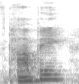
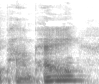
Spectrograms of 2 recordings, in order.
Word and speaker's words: Pompey: after the Roman leader Pompey and a lot of people outside the area will say Pompeii but if you actually again look at the Roman it is Pompey so there's the town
